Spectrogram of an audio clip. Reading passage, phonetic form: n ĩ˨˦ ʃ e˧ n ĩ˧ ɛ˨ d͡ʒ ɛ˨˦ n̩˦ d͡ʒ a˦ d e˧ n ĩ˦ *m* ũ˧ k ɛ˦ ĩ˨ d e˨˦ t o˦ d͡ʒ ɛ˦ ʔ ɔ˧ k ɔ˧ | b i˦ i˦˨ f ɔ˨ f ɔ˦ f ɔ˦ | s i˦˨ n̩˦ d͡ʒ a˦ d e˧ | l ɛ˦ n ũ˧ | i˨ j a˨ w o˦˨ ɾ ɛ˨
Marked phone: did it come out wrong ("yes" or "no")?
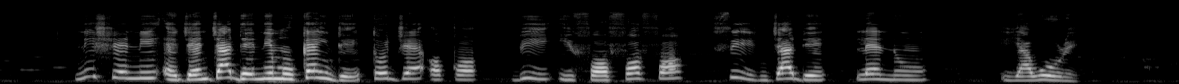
no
